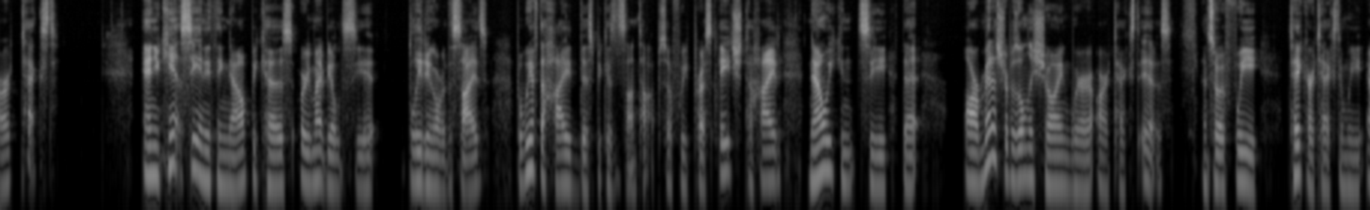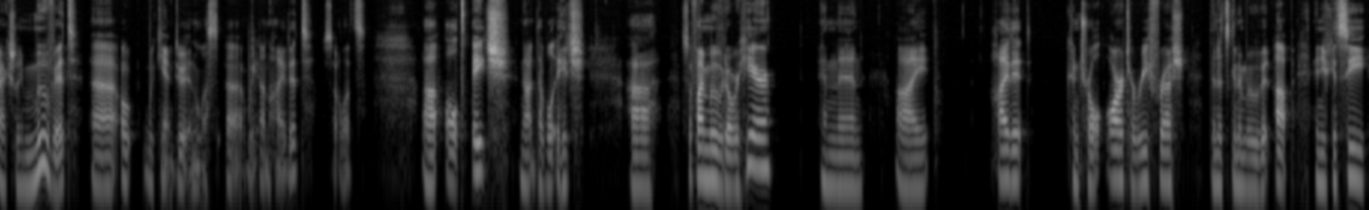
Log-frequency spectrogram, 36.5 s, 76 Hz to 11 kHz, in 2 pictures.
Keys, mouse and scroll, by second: 4.1-6.5 scroll up 3, 6.6 click, 9.5 h, 10.7-11.3 scroll down 4, 12.9 click, 14.6 click, 17.8 g, 19.3 click, 19.9 click, 21.7 h, 21.8 h, 24.5 alt+h, 26.2 g, 30.7 h, 33.0 ctrl+r.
